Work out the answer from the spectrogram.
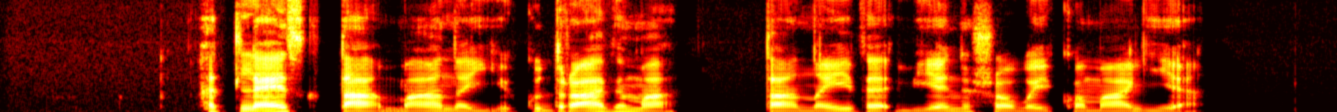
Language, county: Lithuanian, Vilnius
